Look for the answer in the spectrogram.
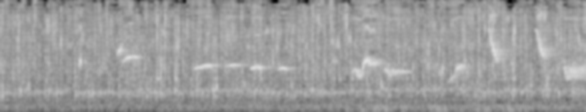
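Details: White-rumped shama therapy track with flowing water, for a stressed bird that has stopped singing: scattered whistled phrases, a few high sweeping notes and a harsher burst at the end, water rushing throughout.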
